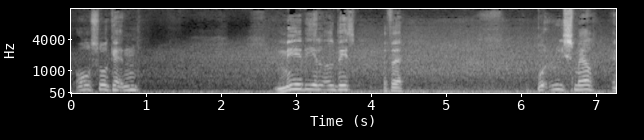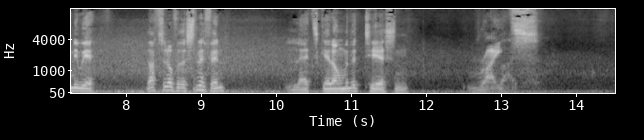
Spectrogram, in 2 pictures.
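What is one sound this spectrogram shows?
A man speaks close by in a casual way.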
